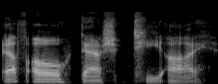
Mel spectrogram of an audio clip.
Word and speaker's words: FOTI: It's spelled F-O-T-I, F-O-T-I, and it's pronounced FOTI.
